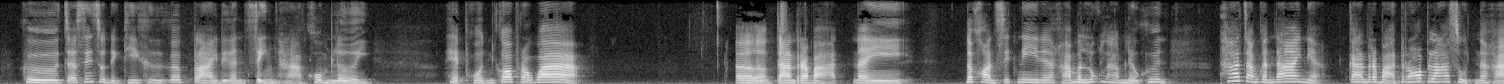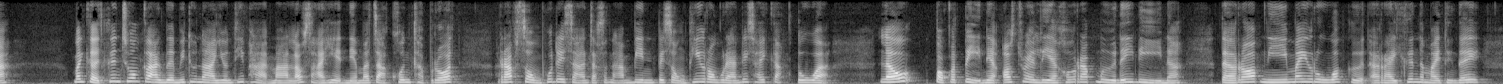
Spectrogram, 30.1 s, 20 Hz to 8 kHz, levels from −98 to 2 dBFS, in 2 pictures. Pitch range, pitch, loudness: 195-240 Hz, 215 Hz, -19 LUFS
